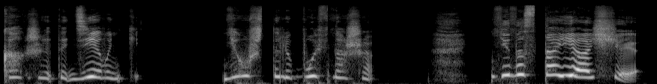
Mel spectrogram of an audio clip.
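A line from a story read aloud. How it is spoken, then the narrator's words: Sobbing. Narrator (Russian): всхлипнула она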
